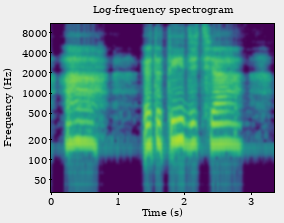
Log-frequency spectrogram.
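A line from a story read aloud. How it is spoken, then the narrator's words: Gentle, barely audible. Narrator (Russian): ласково произнес он едва слышным голосом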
